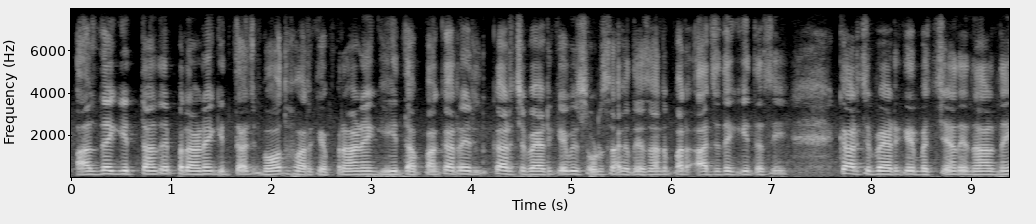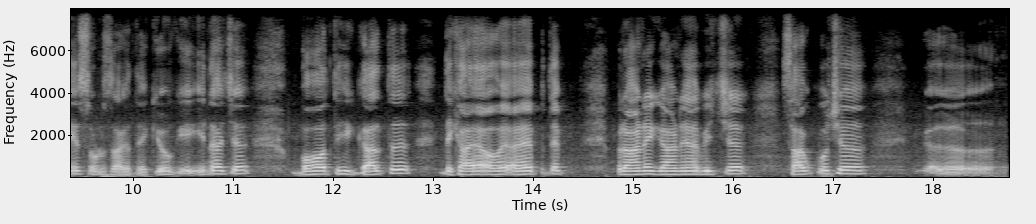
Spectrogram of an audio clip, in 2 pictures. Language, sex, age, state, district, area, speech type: Punjabi, male, 45-60, Punjab, Mohali, urban, spontaneous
